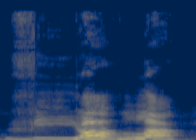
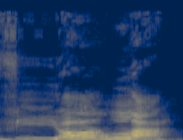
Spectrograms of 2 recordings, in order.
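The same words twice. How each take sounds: The two takes are said the same way.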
